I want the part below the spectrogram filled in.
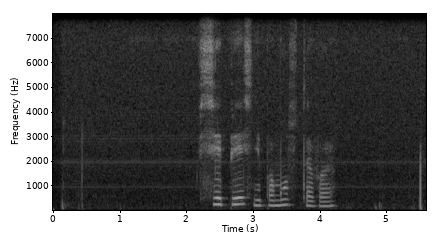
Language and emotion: Russian, sad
